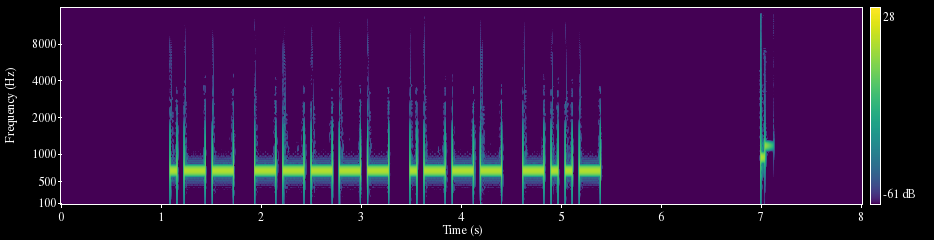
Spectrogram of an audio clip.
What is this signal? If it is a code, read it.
Morse code, heard as a keyed tone, about 17 wpm, 700 Hz. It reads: W0JX
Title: Easy Call Signs - 17wpm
